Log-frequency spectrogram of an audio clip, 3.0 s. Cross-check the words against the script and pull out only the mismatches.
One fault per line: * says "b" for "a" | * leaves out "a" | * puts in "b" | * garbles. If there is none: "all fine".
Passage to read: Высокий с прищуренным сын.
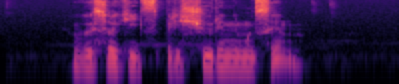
all fine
